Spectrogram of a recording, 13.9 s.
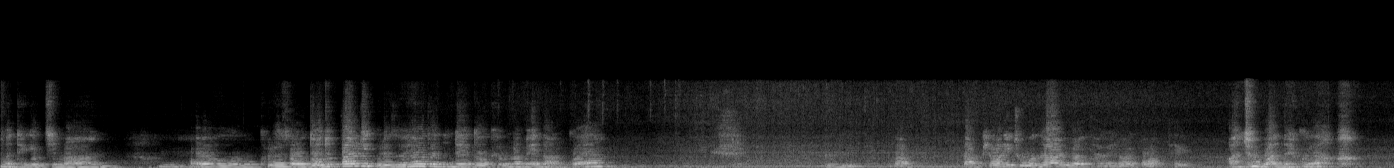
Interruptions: none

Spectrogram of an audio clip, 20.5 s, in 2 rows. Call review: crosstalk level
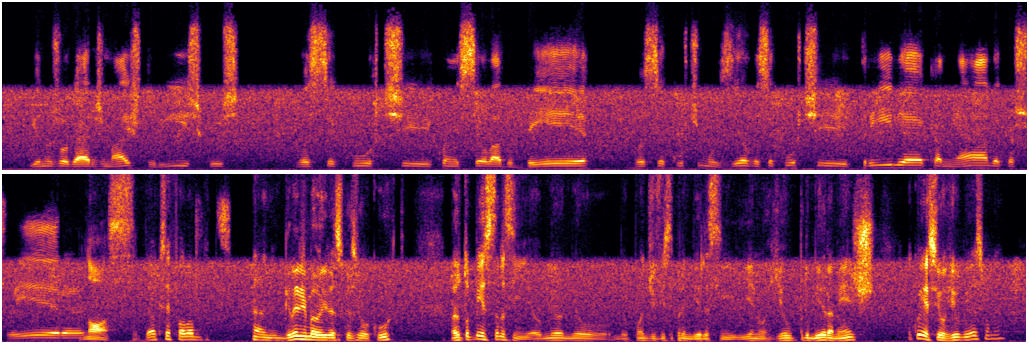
none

